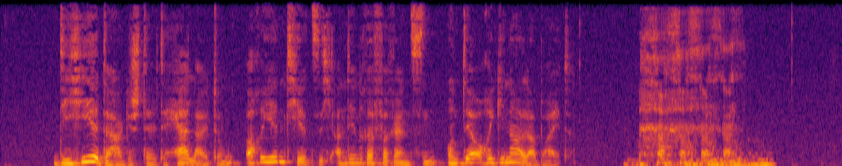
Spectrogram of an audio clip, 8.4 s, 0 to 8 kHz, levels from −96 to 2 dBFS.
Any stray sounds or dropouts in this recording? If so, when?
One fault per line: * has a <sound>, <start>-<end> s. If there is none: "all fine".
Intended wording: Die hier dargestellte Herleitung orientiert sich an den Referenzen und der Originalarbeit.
* has a laugh, 6.2-7.8 s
